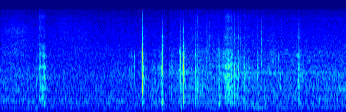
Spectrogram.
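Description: A few faint, sharp ticks at irregular intervals, with a short rustle about three and a half seconds in.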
